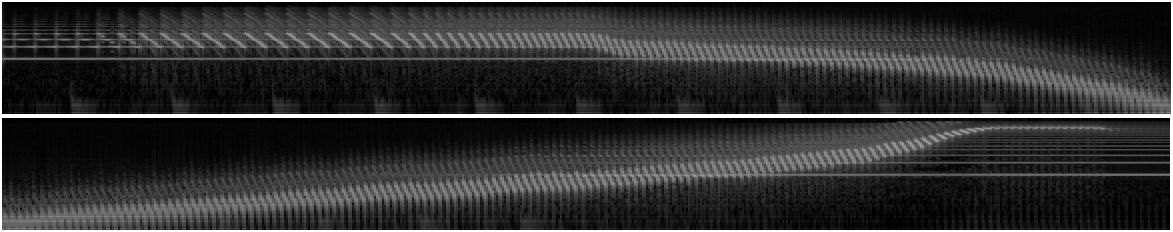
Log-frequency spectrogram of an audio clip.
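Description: Synthesizer notes shaped by an LFO and delay effects. Bright harmonic tones hold steady at first, then the sound sweeps smoothly down to a deep low pitch and climbs back up to a piercing high note before cutting off, over a constant steady tone.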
